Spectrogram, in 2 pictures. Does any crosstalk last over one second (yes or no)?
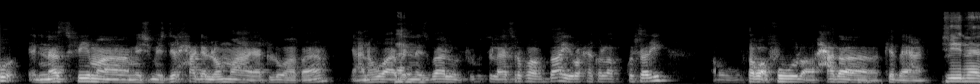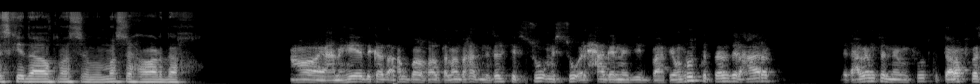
no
